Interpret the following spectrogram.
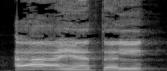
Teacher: আ মদ্দে তবাই একালিফ টান দিয়ে পড়তে হবে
